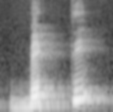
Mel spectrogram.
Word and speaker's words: ব্যক্তি: তো এইরকম যদি হয় তখন জফলাটার উচ্চারণ হবে এ যেমন এই শব্দটা ব্যক্তি ব্যক্তি ব্যাক ভ্যাক ভ্যাতি তার মানে ব এর সাথে এই জফলার জন্য উচ্চারণটা আসবে এারের মত জ এর সাথে এই জফলা আছে এবং তারপরে রস্বীকার থাকার ধরুন এখানে জফলাটার উচ্চারণ হবে এর মত এরকম না কিন্তু এইবার উচ্চারণ সরাসরি এ অর্থাৎ বাংলা কার চিহ্নে যেটাকে আমরা ধরি এ কার এই শব্দটার উচ্চারণ হবে ব্যক্তি এই শব্দটার উচ্চারণ হবে ব্যতীত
